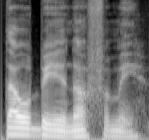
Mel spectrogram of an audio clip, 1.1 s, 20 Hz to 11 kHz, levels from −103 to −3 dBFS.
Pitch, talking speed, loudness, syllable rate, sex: 95 Hz, 320 wpm, -17 LUFS, 6.7 syllables/s, male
